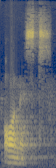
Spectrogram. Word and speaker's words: honest: For example, an hour, an honor, an heir, an honest. In all these words, the first letters h are silent, so an is used before them.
